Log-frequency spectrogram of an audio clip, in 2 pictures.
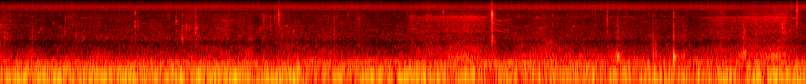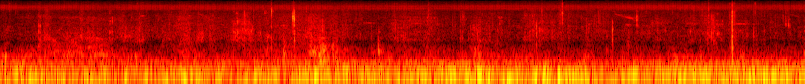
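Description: A small wood campfire burning with scattered sharp crackles, over a steady low rumble.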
